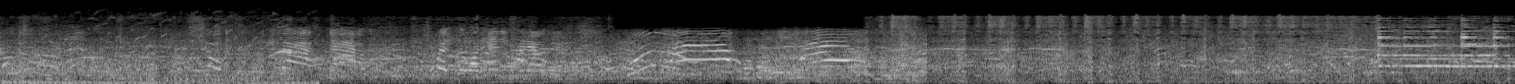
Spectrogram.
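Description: Digital radio blending to analogue occurs from 5.99 s to 8.82 s. The receiver lost its digital stream and cross-faded, over about 200 ms, to the station's AM broadcast, then returned. During that stretch the sound is band-limited, so the top end goes dull. The level drops about 1 dB, and a faint hiss sits well below the programme, roughly 40 dB down, until the digital signal comes back.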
